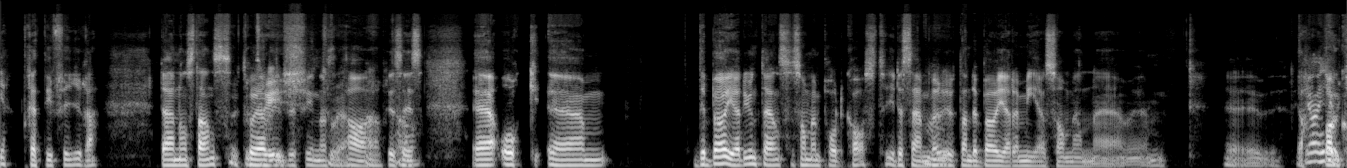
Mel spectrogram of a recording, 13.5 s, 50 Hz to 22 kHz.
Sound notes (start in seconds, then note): 1.6 speaking in Swedish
